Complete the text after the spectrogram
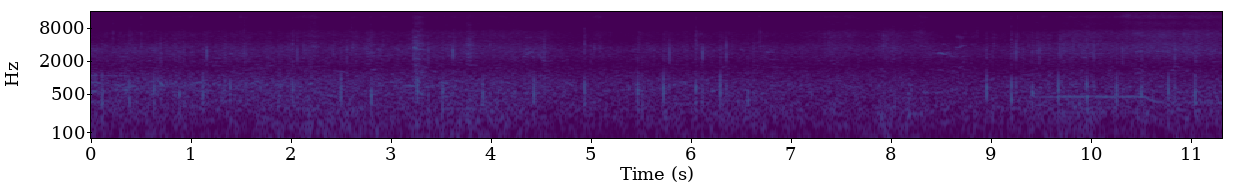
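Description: Footsteps run quickly across hollow wooden boards.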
